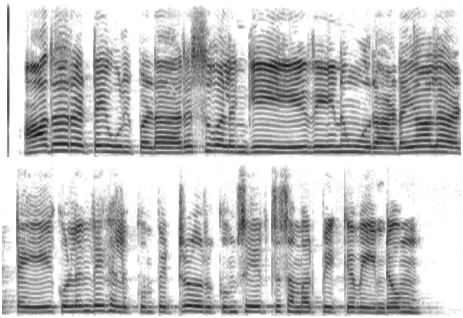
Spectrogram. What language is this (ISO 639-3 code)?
tam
